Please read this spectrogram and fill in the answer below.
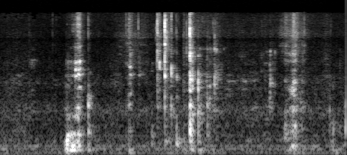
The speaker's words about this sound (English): I'm just gonna take a sip of my water and then we're gonna dive in.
